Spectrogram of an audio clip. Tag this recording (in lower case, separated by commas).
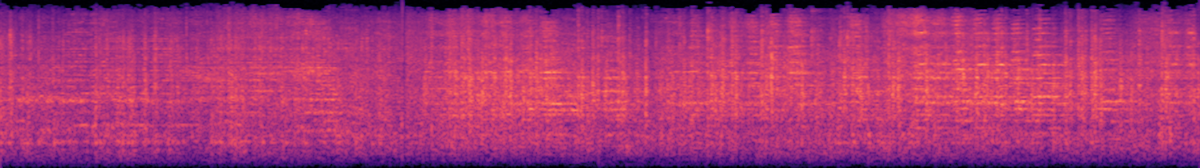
music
